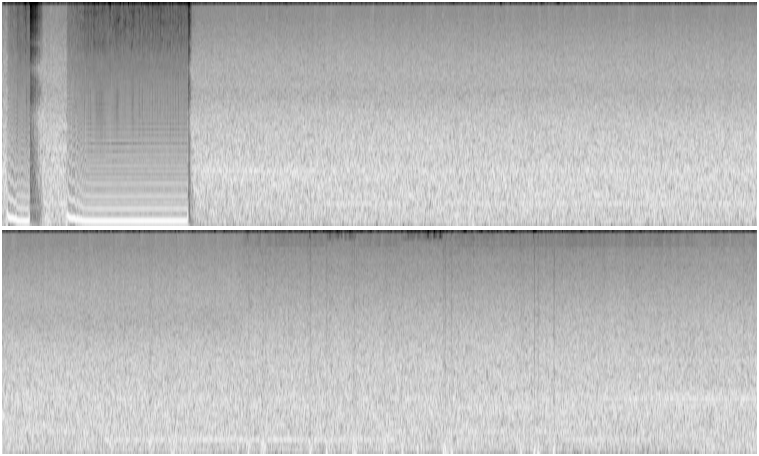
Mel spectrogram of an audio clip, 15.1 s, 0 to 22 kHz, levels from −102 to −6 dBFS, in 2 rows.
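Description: From 0 to 9.95 s, periodic clock jitter at around 4 kHz modulates the converter clock, placing sidebands beside each component and giving a rough, metallic edge.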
